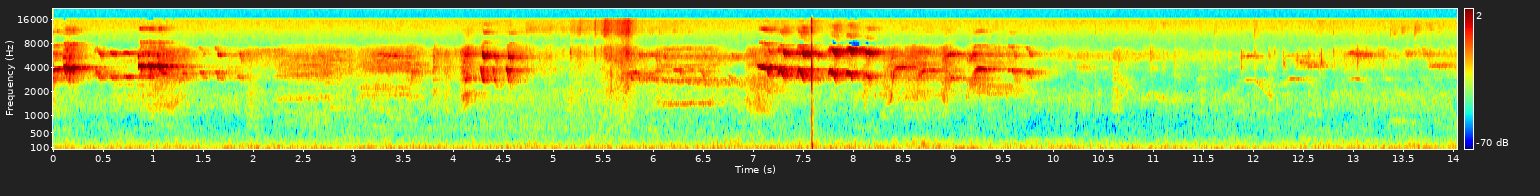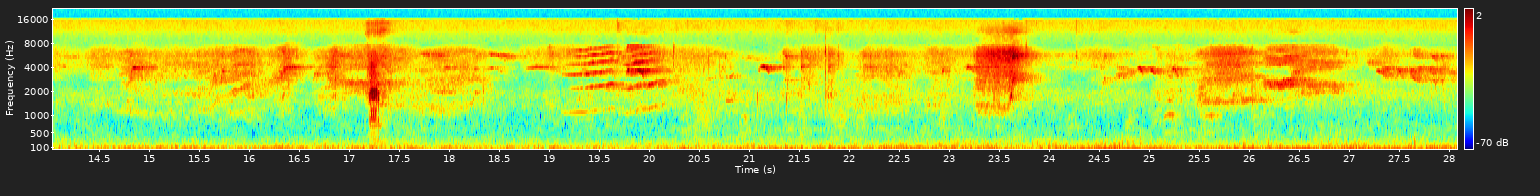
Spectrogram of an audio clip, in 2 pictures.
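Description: Small songbirds chirping and singing intermittently, with a quick run of falling notes about two-thirds of the way through, over a steady low rumble.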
